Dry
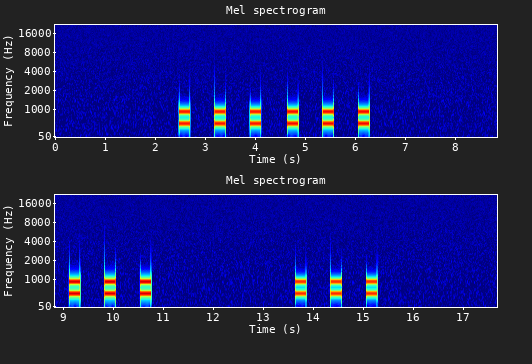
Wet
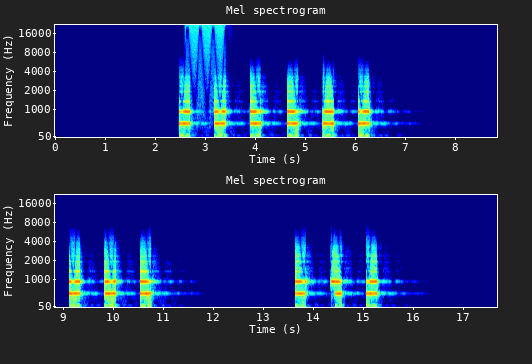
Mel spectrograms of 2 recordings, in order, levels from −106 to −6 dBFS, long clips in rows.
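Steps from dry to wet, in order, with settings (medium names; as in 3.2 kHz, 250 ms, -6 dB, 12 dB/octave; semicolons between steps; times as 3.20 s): CVSD coder 16 kbps; 13.84–14.44 s: steep high-pass 710 Hz 96 dB/octave; compression, threshold -18 dBFS, peak gain reduction 5 dB; saturation -18.5 dBFS, distortion -16 dB; 2.59–3.40 s: added noise blue -45 dBFS; two-slope reverb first 0.29 s, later 1.6 s, from -22 dB, DRR 15.5 dB; lamp-driven phase shifter 3.9 Hz; trim -4.5 dB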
